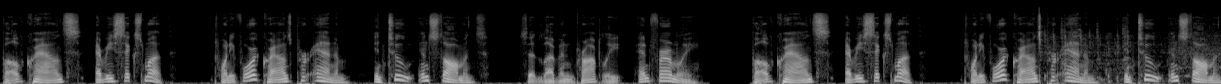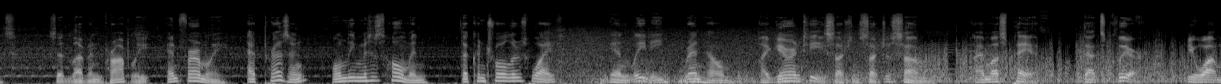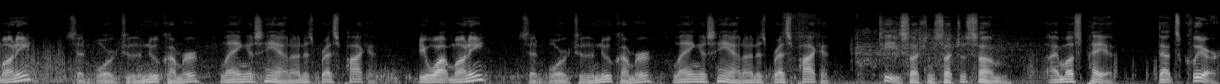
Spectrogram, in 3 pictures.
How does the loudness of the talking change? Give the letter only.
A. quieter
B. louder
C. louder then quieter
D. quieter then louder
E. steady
E.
